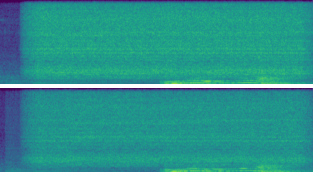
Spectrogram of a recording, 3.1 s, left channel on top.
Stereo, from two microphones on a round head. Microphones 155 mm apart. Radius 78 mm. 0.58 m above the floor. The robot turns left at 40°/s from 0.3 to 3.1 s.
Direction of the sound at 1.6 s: 85° left.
